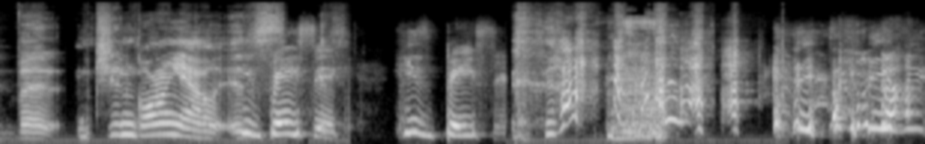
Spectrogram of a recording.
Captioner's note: laughter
